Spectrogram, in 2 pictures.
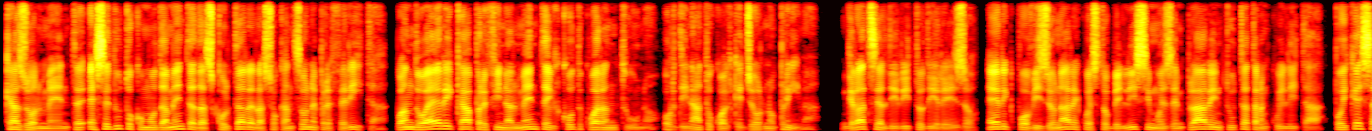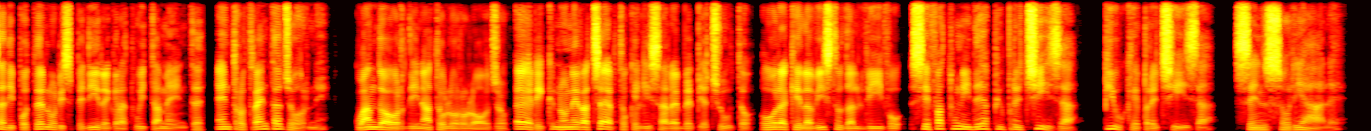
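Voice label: Italian male voice over, sales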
